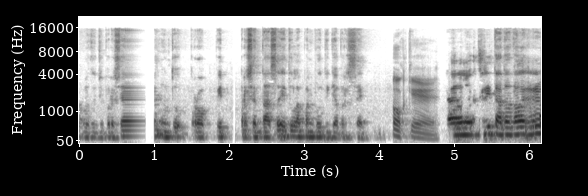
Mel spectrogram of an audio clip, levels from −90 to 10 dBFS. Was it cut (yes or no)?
yes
